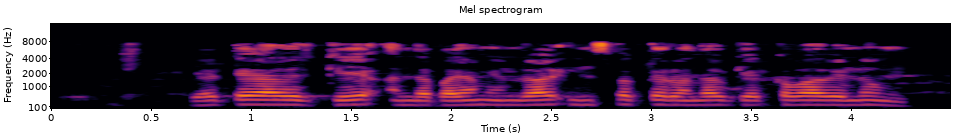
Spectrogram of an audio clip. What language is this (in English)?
Tamil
